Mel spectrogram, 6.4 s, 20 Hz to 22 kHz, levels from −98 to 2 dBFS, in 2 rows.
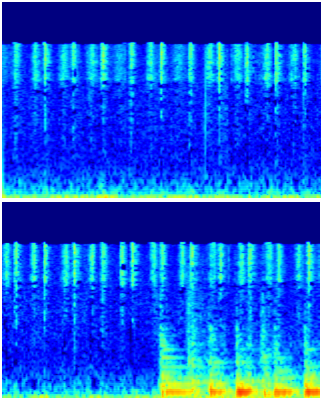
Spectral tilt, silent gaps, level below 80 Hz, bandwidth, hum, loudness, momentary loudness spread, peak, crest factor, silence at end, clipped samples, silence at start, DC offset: -5 dB/octave; none; -44 dBFS; 11 kHz; none; -32 LUFS; 18 LU; -10 dBFS; 20 dB; 0 s; under 0.1%; 0 s; under 0.1%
